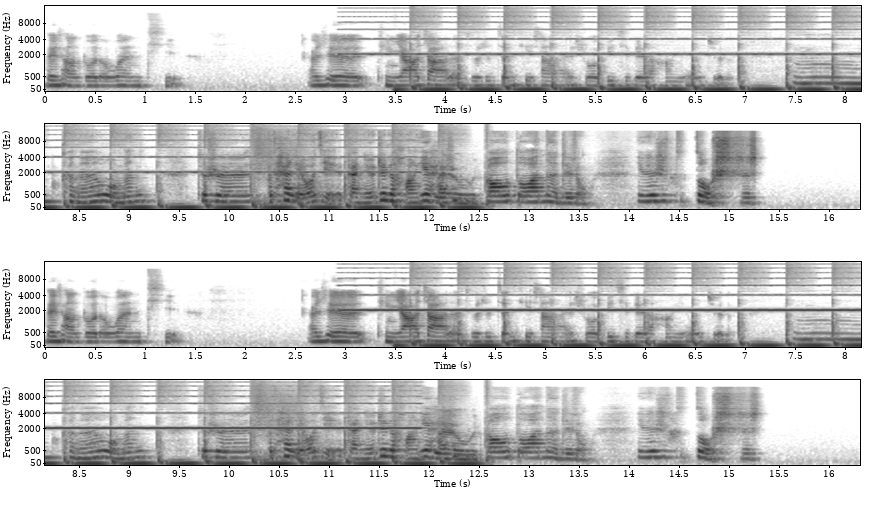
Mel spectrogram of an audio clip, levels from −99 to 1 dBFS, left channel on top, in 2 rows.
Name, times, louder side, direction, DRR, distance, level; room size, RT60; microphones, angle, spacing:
voice 1, 0.0-1.4 2.6-6.8 12.0-12.5 14.4-14.5, right 3 dB, 55° right, 0.7 m, -35 dB
sound 1, 2.9-11.9, right 10 dB, 80° right, 2.5 m, -31 dB
sound 2, 3.5-12.6, equal, ahead, 0.4 m, -30 dB
voice 2, 7.5-15.3, left 4 dB, 50° left, 0.5 m, -29 dB
4.4 x 2.1 x 3.8 m
head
